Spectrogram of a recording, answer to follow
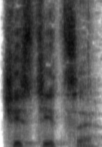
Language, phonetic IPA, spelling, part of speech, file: Russian, [t͡ɕɪˈsʲtʲit͡sɨ], частице, noun, Ru-частице.ogg
- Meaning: dative/prepositional singular of части́ца (častíca)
